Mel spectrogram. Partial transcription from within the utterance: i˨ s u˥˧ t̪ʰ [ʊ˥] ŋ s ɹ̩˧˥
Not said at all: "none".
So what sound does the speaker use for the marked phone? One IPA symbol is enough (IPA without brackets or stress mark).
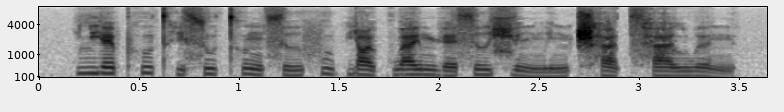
ʊ˥˩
